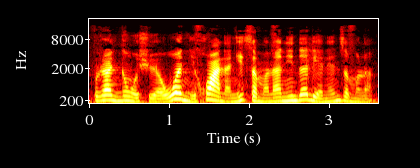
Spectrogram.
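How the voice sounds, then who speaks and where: A woman's voice: mid-range voice, expressive, fast talker, fairly bright tone, a little hiss or hum. A woman from Anhui scolding her toddler at home, repeating baby talk. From Anhui, China.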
